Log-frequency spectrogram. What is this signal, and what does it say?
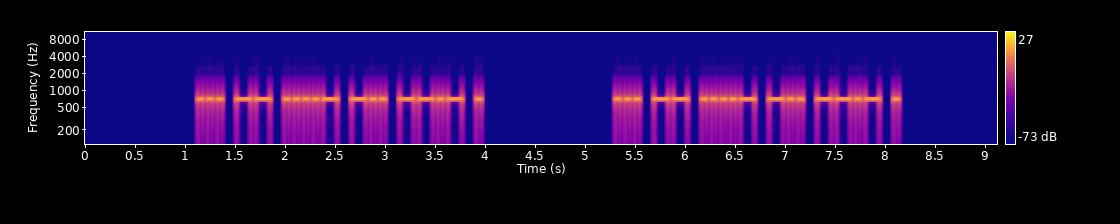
Morse code, heard as a keyed tone, about 25 wpm, 700 Hz. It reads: SM4DQE SM4DQE
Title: Call Signs Repeated 3x - 25wpm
